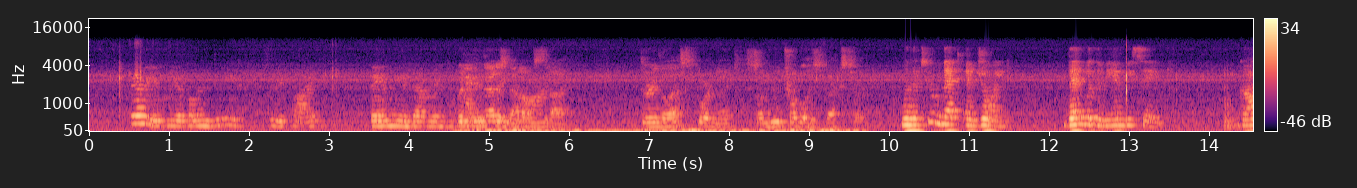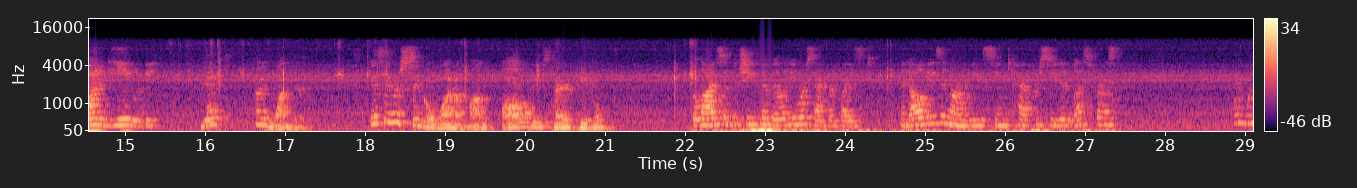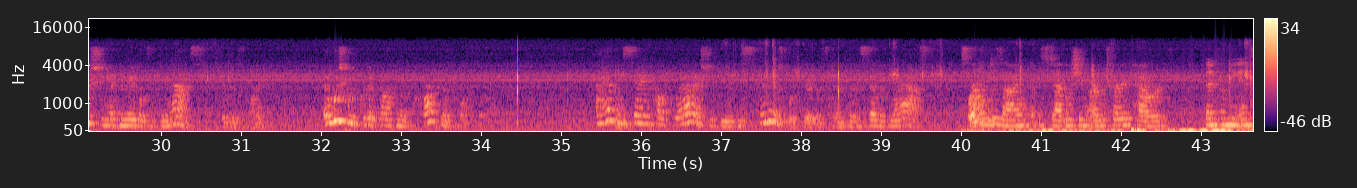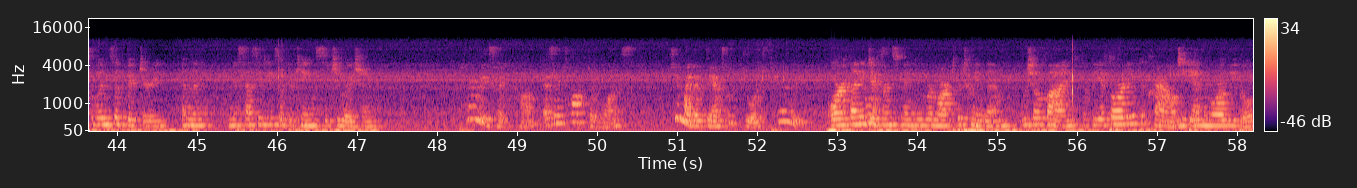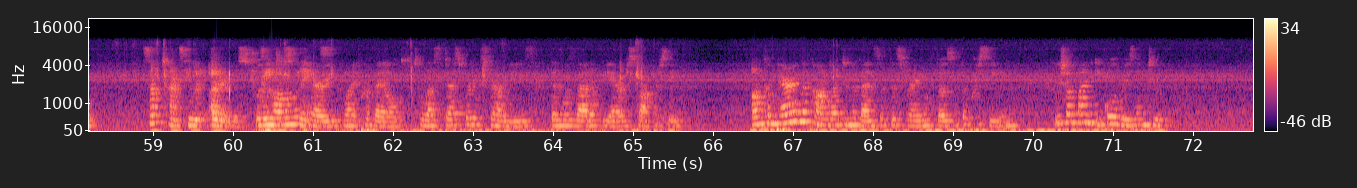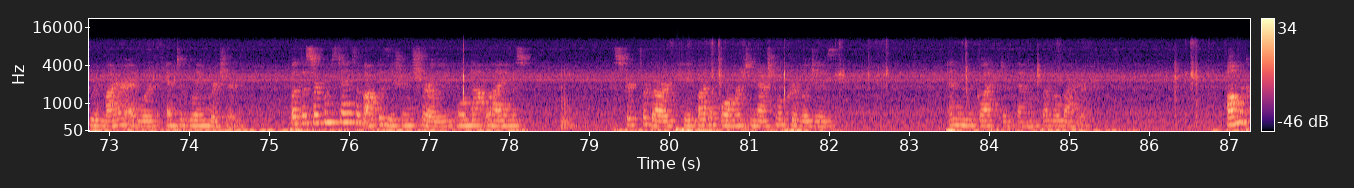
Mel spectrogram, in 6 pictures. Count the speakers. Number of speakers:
five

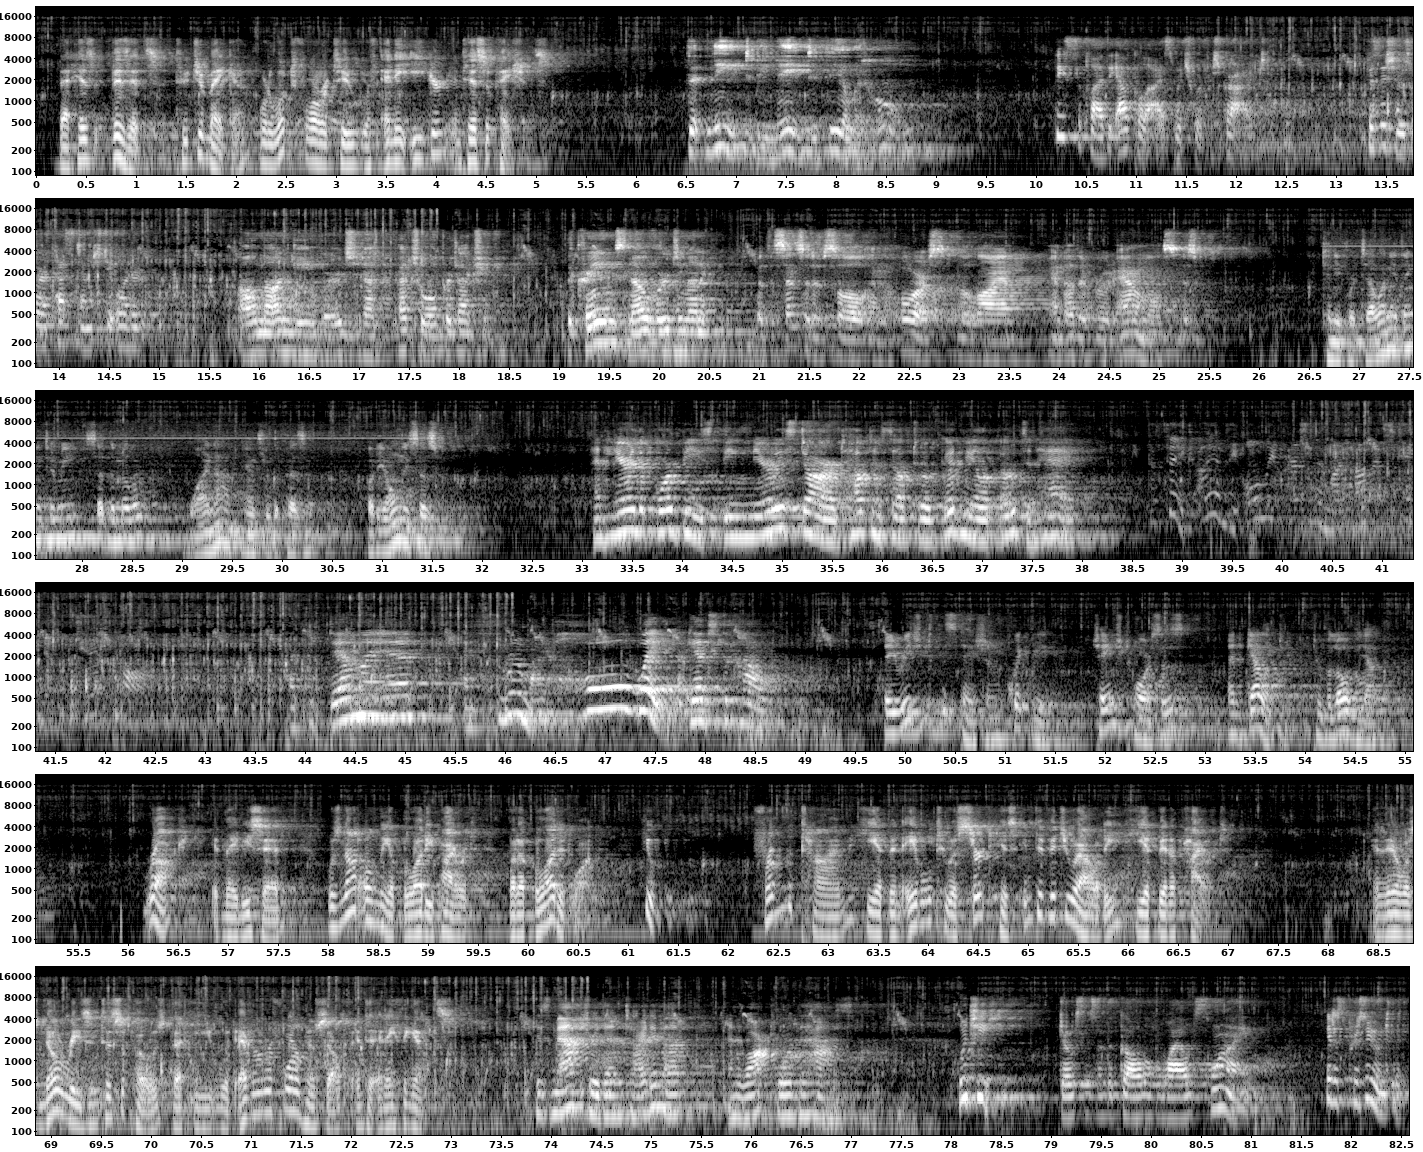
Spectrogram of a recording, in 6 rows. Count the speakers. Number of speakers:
ten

